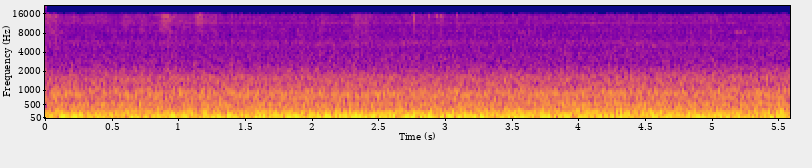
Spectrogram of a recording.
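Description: A car engine hums steadily from inside the car as it drives down the road.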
